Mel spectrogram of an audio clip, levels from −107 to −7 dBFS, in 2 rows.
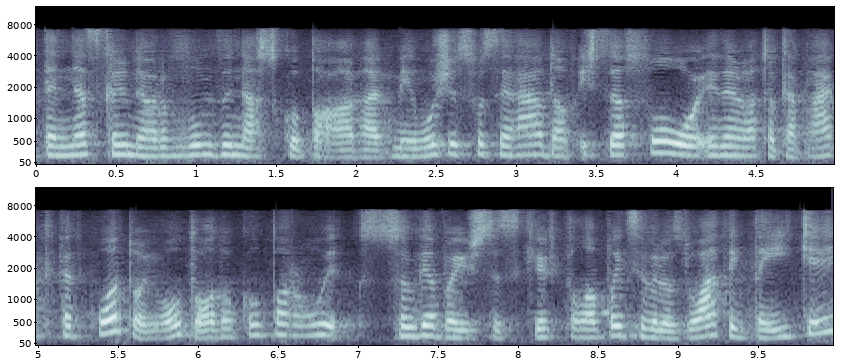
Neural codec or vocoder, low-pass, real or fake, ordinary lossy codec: codec, 16 kHz, 0.3 kbps, FocalCodec; 7.2 kHz; fake; AAC, 32 kbps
